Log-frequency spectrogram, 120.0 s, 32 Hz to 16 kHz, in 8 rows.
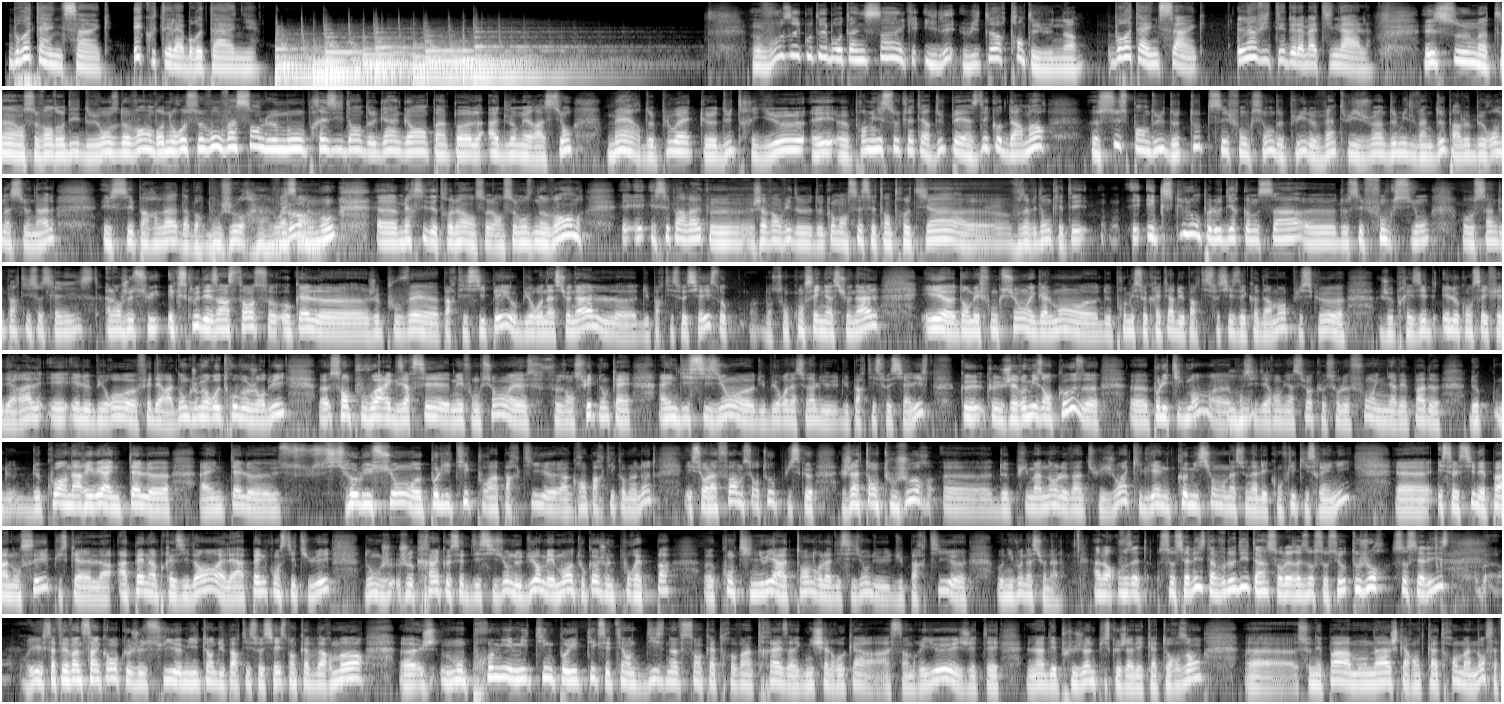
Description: Le 28 juin dernier, le bureau national du PS décidait de suspendre les dissidents socialistes, qui avaient été candidats aux législatives contre la Nupes. C'est le cas de Vincent Le Meaux, président de Guingamp Paimpol Agglomération, maire de Plouëc-du-Trieux et encore premier secrétaire du Parti Socialiste des Côtes-d'Armor, qui est l'invité de la matinale de ce vendredi.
